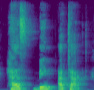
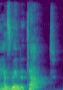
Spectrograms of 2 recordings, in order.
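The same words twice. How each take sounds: First: Each word is said separately and fully. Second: The words run together in one reduced group. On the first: The speaker calls it wrong. "But nobody speaks like that in English" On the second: The speaker calls it right. "People will say has been attacked"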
